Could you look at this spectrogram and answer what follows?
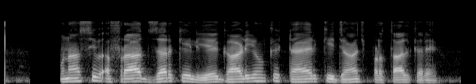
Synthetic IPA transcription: mʊnaːsɪbɐfɾaːt̪zɐɾkelieɡaːɽijõkeʈaːɪəɾkid͡ʒãːt͡ʃpɐɽt̪aːlkɐɾẽː

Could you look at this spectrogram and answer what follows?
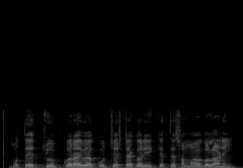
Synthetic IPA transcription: mot̪et͡ʃupkɔɾajbakut͡ʃesʈakɔɾiket̪esɔmɔjɔɡɔlaɽ̃i

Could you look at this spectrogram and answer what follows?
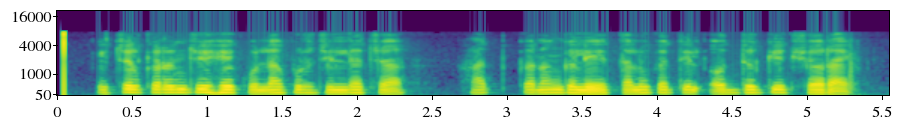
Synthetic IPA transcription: it͡ɕəlkəɾəɳd͡ʑeɦekolapuːɾd͡ʑiljat͡ɕa | hat̪kənəŋɡlet̪alukjat̪iːləd̪joɡikɕəɾae

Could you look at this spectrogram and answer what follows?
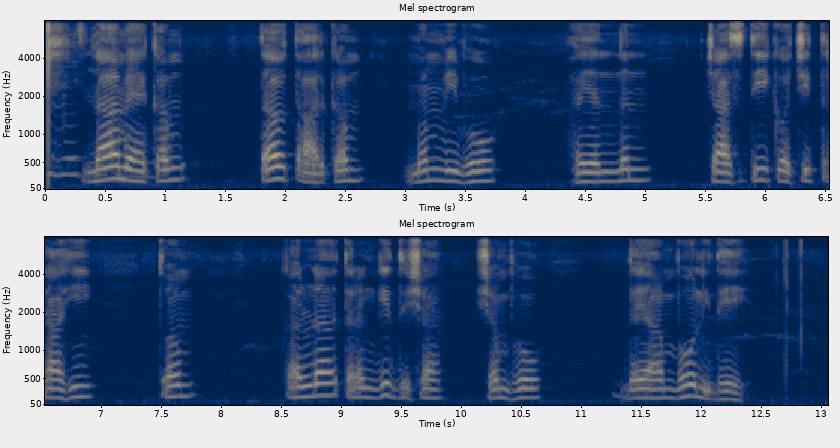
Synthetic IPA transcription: naːmɛːkɐm | t̪ɐʋt̪aːɾkɐmː | ɐmʋibʱoː | hɐjɐnd̪ɐn | t͡ʃaːst̪iːkʋɐt͡ʃit̪ɾaːɦi | t̪ʋɐm | kɐɾuɳaːt̪ɐɾɐŋɡid̪ɾiʃaː | ʃɐmbʱoː | d̪ɐjaːmbʱoːnid̪ʱeː

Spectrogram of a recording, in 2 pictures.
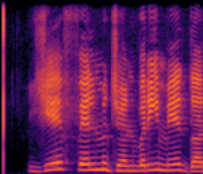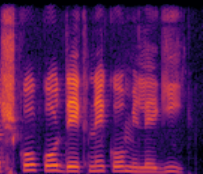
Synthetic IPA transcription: jeːfɪlmd͡ʒɐnʋəɾimẽd̪ɐɾʃkõkod̪eːkʰnekomɪleːɡiː

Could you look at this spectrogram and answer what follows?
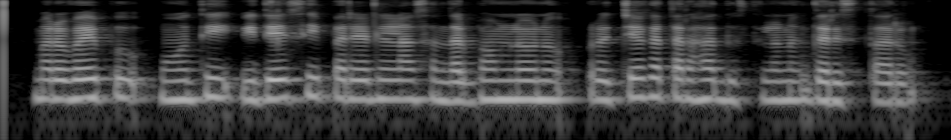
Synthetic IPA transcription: mɐɾo̞ːʋɐjpumoːd̪iːʋid̪e̞ːsiːpɐɾjɐʈ̬ɐnɐs̬ɐnd̪ɐɾbʱɐmlo̞ːnupɾɐt̪jɛːkɐt̪ɐɾɐɦɐd̪ust̪ulɐnud̪ʱɐɾist̪aːɾu

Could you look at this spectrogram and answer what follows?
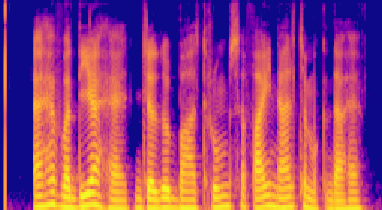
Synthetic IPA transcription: ɛːɦʋəd̪ijaːɦɛːd͡ʒəd̪õːbaːt̪ʰɾuːmsəfaːiːnaːlt͡ʃəməkd̪aːɦɛː

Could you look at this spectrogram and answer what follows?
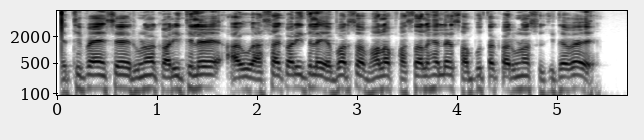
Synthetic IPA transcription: et̪ʰipaĩseɾuɽ̃ɔkɔɾit̪ʰilea̰wasakɔɾit̪ʰileːbɔɾsɔbʱɔlɔpʰɔsɔlɦelesɔbut̪ɔkɔɾuɽ̃ɔsud͡ʒid̪ebe

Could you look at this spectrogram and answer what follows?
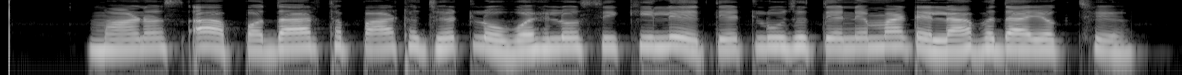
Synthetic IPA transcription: maɽ̃əsapəd̪aɾt̪ʰpaʈʰd͡ʒeʈloʋəɦilosikʰilet̪eʈlũd͡ʒt̪enemaʈelabʱd̪ajək̚t͡ʃʰe

